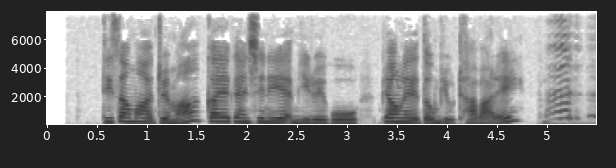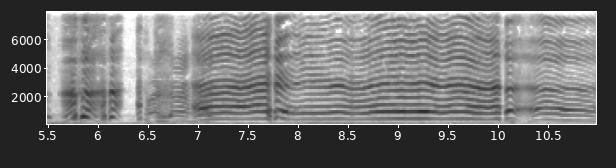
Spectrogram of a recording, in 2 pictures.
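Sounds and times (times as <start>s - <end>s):
speech: 0.6s - 6.0s
small child wailing in a village: 5.0s - 10.9s.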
